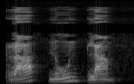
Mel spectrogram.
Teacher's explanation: upper murals ra noon lamb comes out from the edge of the tongue and the part of the roots of the teeth towards the pallet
